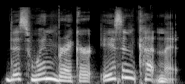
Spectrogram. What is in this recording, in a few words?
teengirl, voice; Left 4 Dead 2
